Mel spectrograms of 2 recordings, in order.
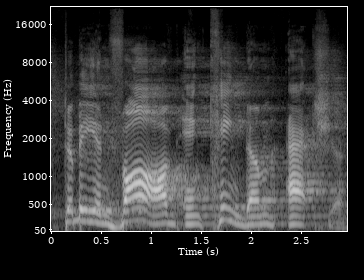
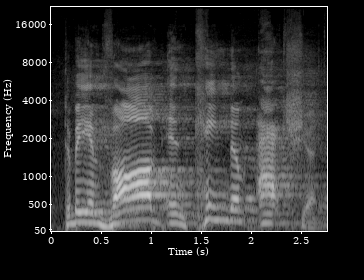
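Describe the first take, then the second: No difference in how they are said.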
